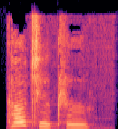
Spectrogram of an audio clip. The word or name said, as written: kotuku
